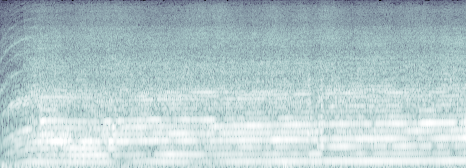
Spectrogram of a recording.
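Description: An electric sander whirs up to speed and hums steadily while sanding wood.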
